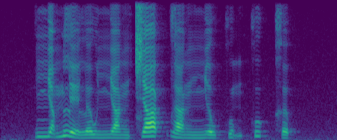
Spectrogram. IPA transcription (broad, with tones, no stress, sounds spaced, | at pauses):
ɲ a̰˧˥ m l e˧˩ l ə˨˩ w ɲ a˨˩ ŋ t͡ɕ aː˦˥ k̚ z a˨˩ ŋ ɲ ə˨˩ w k ṵ˧˨ m k u˦˥ k̚ x ə˨˩ p̚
